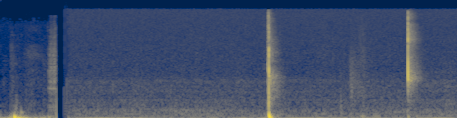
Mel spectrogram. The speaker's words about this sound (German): Du musst auch einmal schnippen.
